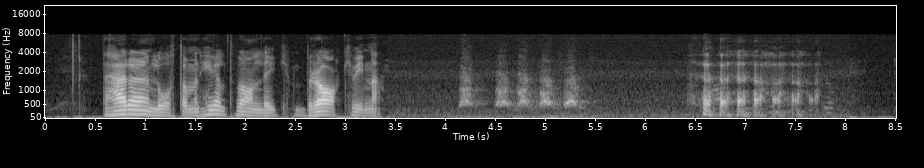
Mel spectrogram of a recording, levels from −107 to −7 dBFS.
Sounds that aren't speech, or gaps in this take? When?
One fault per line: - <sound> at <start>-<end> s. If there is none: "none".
- bark at 4.1-5.5 s
- laugh at 6.4-8.0 s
